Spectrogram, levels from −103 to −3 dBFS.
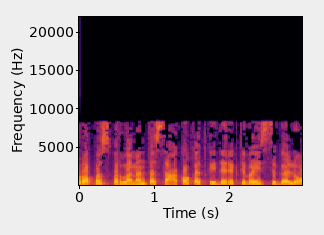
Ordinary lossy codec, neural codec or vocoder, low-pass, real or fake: MP3, 32 kbps; none; 10.8 kHz; real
